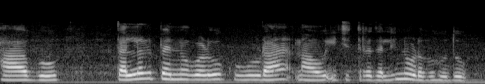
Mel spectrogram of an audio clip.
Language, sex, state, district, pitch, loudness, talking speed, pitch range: Kannada, female, Karnataka, Bidar, 210 Hz, -15 LUFS, 110 wpm, 200-225 Hz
